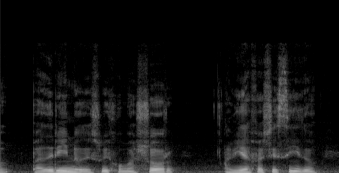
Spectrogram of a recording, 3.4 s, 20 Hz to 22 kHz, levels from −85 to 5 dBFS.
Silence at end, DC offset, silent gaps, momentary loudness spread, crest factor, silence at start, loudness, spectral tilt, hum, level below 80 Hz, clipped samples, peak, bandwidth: 0.25 s; under 0.1%; none; 9 LU; 16 dB; 0 s; -29 LUFS; -6.5 dB/octave; none; -68 dBFS; under 0.1%; -14 dBFS; 15.5 kHz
